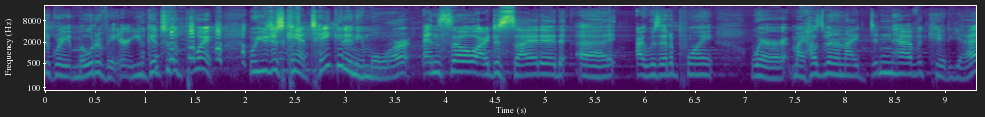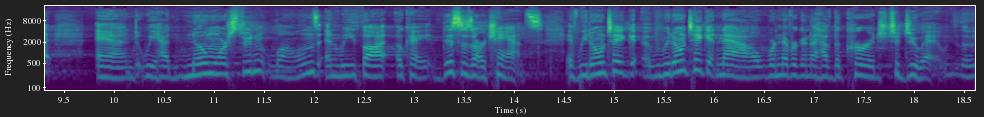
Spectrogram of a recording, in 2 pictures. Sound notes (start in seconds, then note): 0.9 laughter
